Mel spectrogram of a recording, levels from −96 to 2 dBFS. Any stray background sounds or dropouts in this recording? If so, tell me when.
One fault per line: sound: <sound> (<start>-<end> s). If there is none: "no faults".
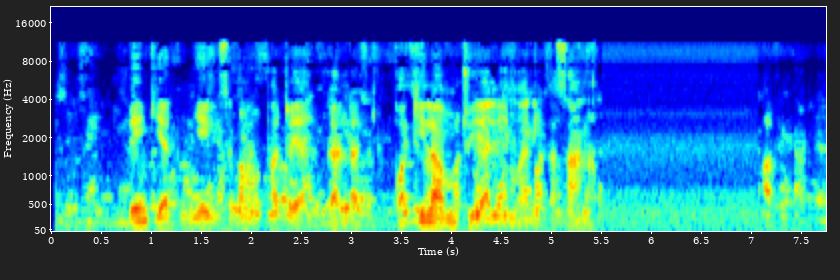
no faults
